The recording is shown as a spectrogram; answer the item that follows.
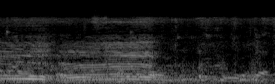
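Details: Karapan sapi racing cattle of the Paku Alam team, being paired with a new partner bull, give a drawn-out, low, harmonic moo that sags slightly and then rises again, with background chatter and music.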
